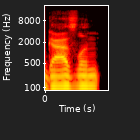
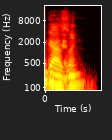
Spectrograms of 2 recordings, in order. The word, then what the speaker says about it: Gosling: kind of questioning the Ryan Goslin uh thing or uh did I just get his name wrong? No, Ryan Gosling.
